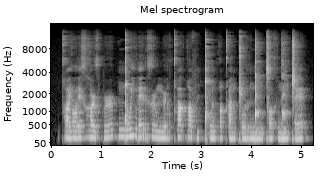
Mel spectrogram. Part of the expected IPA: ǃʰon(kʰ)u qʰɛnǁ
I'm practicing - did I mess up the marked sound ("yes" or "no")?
yes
